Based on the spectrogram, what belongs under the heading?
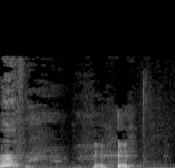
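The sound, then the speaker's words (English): A dog barks three times: one bark, a short pause, then two quick barks close together. The barks are moderately loud and stand alone, with no talking. “he kept barking in there.”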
